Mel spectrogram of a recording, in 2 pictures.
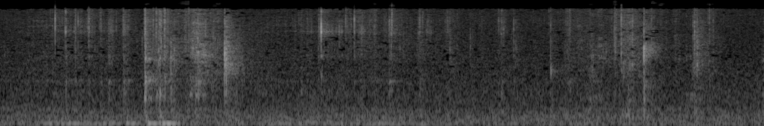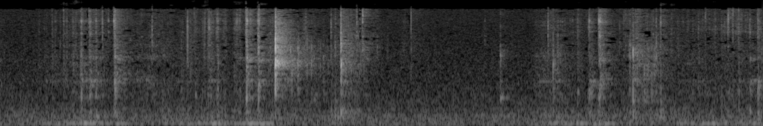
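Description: A solid white bar of soap with black-coated edges, held in the hand, is carved with a utility knife blade. Quiet, bright, crisp scraping and crunching bursts come in irregular strokes, with brief pauses between them.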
